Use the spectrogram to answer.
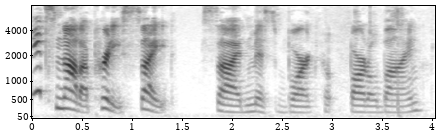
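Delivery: usual speaking voice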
